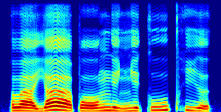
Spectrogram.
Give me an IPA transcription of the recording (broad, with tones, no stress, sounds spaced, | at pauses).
ʋ aː˧˩ j aː˥˨ p ɔː˩˧ ŋ e˧˩ ɲ e˧˩ k uː˧˥ pʰ i˧˩ ə̯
